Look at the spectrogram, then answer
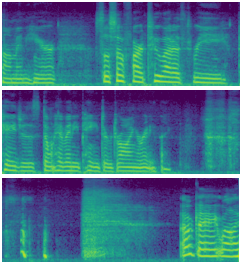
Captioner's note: laughs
